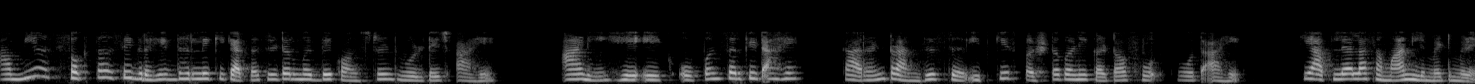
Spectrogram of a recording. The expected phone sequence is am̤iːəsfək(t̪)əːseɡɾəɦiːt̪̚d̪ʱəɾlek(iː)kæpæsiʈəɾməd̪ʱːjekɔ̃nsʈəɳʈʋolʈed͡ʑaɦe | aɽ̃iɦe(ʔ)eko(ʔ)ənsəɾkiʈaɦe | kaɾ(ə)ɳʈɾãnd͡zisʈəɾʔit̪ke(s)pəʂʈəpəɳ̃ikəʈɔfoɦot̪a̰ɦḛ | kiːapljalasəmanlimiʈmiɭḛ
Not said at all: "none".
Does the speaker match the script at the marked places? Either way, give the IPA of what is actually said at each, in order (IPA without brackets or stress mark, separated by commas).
t̪, iː, ʔ, p, ə, s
